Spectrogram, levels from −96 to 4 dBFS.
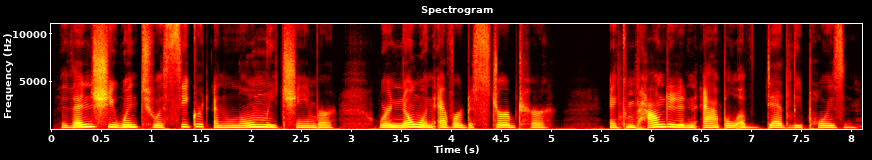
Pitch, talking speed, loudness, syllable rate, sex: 210 Hz, 165 wpm, -17 LUFS, 5.2 syllables/s, female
